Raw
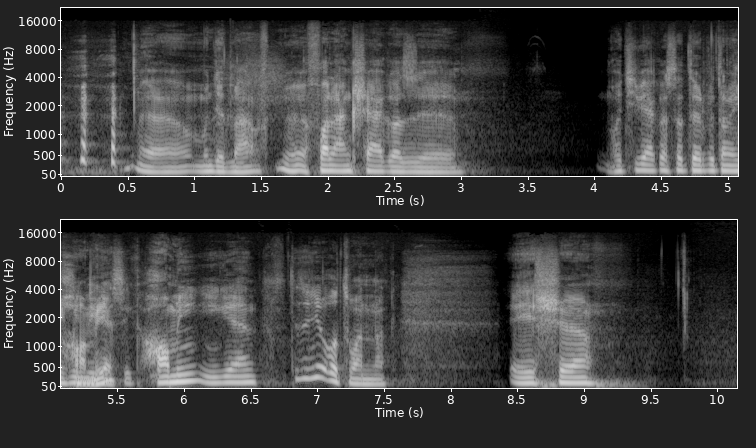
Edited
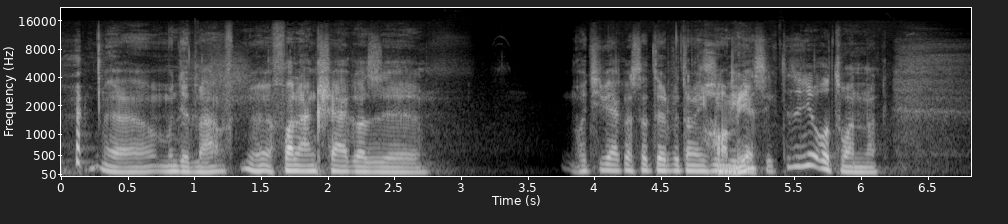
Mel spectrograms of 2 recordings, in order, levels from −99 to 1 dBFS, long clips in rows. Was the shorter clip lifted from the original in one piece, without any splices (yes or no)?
no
